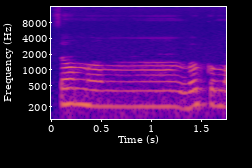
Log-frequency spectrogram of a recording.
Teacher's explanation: آپ کو بتایا تھا کہ یہاں پہ اقلاب ہوتا ہے، یعنی یہ جو تنوین کا نون ہے نا اس کو میم سے بدل دیتے ہیں ، اور ساتھ آگے با آ رہا ہے اس لیے آپ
